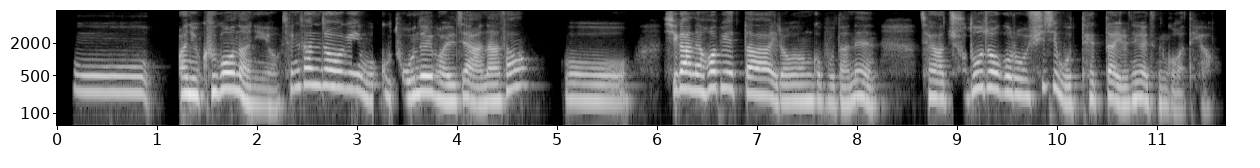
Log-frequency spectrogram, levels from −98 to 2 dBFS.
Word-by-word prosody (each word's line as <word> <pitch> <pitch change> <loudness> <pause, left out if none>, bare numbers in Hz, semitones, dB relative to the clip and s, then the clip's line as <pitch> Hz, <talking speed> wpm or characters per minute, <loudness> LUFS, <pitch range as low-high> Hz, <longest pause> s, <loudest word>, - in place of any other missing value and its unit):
어 245 -2 -2 0.2
아니요 230 -2 +5
그건 275 +2 +5
아니에요. 150 - -2
'생산적인 310 -4 +1
뭐 175 -1 -6
꼭 210 - -8
돈을 230 +5 +4
벌지 175 0 +1
않아서 175 - -1 0.3
뭐 170 -1 -4 0.3
시간을 280 -2 +4
허비했다.' 275 -8 +2
이런 170 0 -2
것보다는 165 0 -4 0.4
'제가 195 -3 -3
주도적으로 245 +2 0
쉬지 305 +8 -4
못했다.' 175 +1 -4
이런 155 -1 -1
생각이 180 -2 -2
드는 155 -3 -9
것 130 - -12
같아요. 115 -1 -15
210 Hz, 310 characters per minute, -20 LUFS, 170-265 Hz, 0.4 s, 아니요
